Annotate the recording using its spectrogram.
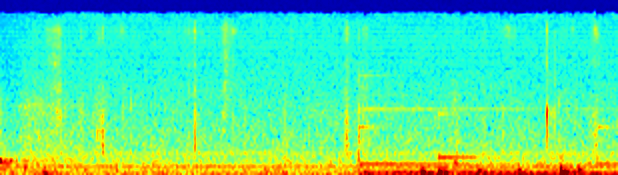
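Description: Faint rustling and small clicks of masking tape being pressed and wound tightly around the end of a cotton cord by hand. About halfway through, a faint low hum with a few soft held tones comes in.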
